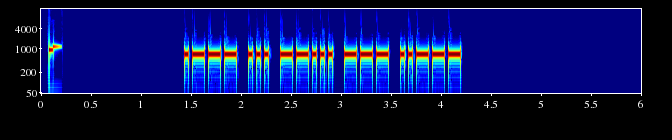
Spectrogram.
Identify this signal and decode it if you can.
Morse code, heard as a keyed tone, about 30 wpm, 700 Hz. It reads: JS7O2
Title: Code Groups - 5 Letter:Numbers - 30wpm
